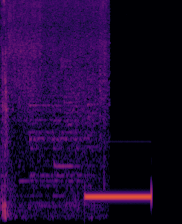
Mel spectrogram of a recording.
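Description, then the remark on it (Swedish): A single steady electronic ringing tone of about one second sounds clearly on a phone line as a call is being placed, following faint background noise, then cuts off into silence. “Eh, vi tar och ringer här nu med en gång, tänker jag.”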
